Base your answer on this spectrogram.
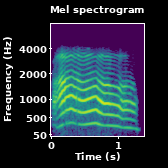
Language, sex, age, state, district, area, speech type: Kashmiri, female, 30-45, Jammu and Kashmir, Baramulla, rural, conversation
